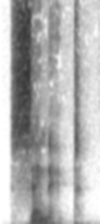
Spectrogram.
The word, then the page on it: सिनेट: Hindi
